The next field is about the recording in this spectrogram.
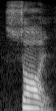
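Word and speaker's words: shawl: सॉल, देखिए यहाँ डब्लू जो है साइलेंट हो गया है, एल का उच्चारण हुआ सॉल, मीन दुशाला या सॉल भी बोलते हैं, इसे सॉल भी बोलते हैं।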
